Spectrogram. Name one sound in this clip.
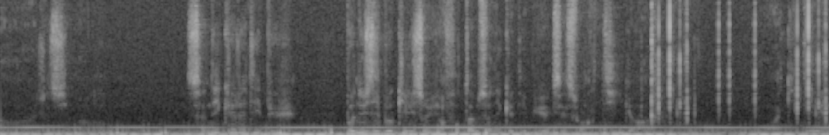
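A man with a headset talks quietly into a microphone.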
